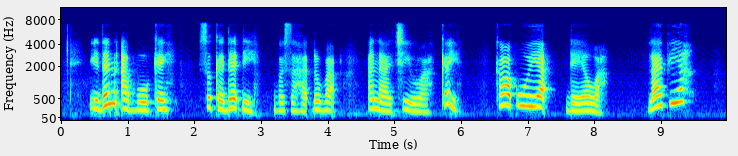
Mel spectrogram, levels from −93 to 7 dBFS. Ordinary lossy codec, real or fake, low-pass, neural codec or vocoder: none; fake; 7.2 kHz; codec, 16 kHz, 0.9 kbps, LongCat-Audio-Codec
